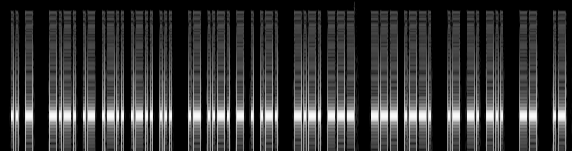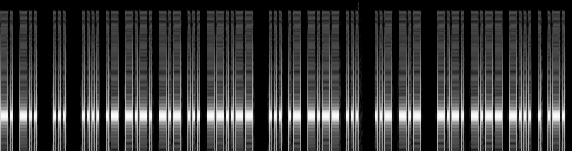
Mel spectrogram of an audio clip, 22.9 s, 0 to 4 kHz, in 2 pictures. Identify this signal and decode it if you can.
Morse code, heard as a keyed tone, about 25 wpm, 550 Hz. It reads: IT CALLS AFTER CO OP AND M AND S HACKS, SAYS UK CYBER
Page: news-headlines-in-morse-code-at-25-wpm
